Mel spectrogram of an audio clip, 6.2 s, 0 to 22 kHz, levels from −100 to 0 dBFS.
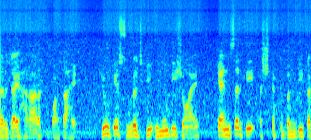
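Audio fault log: Throughout: noise suppressor artifacts. The steady room noise, sitting about 12 dB under the speech, is pulled down by about 19 dB in the gaps and swells back under each phrase.
0.08–1.51 s, 2.23–3.12 s, 3.39–3.97 s, 4.61–5.75 s, 5.91–6.15 s: speech cut by the noise suppressor. Quiet consonants and word endings were mistaken for noise and dropped by up to about 21 dB, briefly in short stretches. Unlike the background pumping, the speech itself goes swallowed and faint.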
